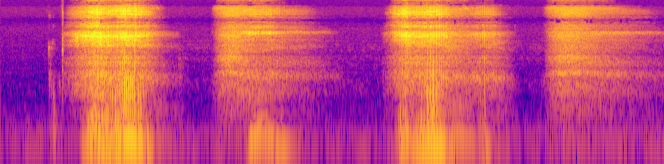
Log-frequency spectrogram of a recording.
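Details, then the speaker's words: Simulated sleep breathing with a soft low rumble on louder breaths while wearing an intraoral anti-snoring device, showing reduced snoring compared with mouth tape, chin strap and nasal dilators. "코고리 완화 및 감소 효과가 뛰어나고 호흡을 원활하게 유도해 줍니다"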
